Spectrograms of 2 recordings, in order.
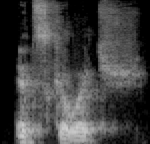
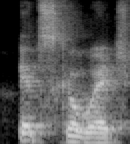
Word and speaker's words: Itzkowich: How do you pronounce your second name? Itzkowich. Sorry, could you say that again? Sorry. Itzkowich, but since nobody can pronounce it, you can call me I, the LinkedIn guy.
